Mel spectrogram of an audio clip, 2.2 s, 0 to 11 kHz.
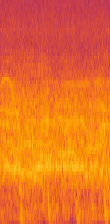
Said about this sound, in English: Let's take a look at the ring. Look at the crowd. You believe it? 19,000 some odd thousand people standing.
